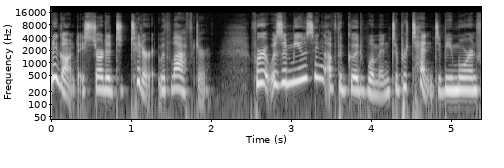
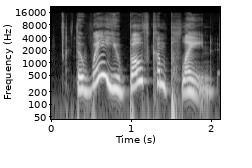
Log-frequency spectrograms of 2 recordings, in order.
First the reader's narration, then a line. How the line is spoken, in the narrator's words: exclaimed the old woman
